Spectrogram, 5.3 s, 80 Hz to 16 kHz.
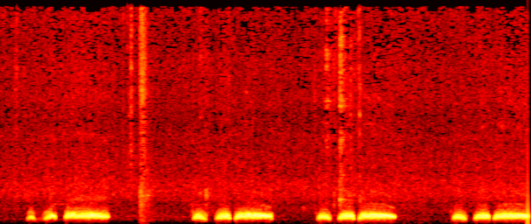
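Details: Spotted dove used as a lure to train decoy birds, cooing insistently: four three-part phrases, each two short coos and a long, full, rolling coo, repeated about every 1.3 seconds with clean silence between.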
